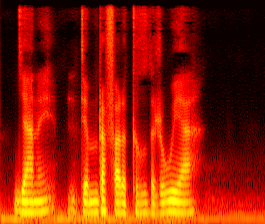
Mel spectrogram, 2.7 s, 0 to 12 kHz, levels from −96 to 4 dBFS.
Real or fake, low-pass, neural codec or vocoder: fake; 10.8 kHz; codec, 24 kHz, 0.9 kbps, WavTokenizer, large speech release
